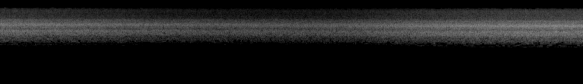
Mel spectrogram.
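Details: Cicadas singing on a summer day, their shrill high drone dipping softer through the middle and swelling loud again toward the end, with no other voices or noises.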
